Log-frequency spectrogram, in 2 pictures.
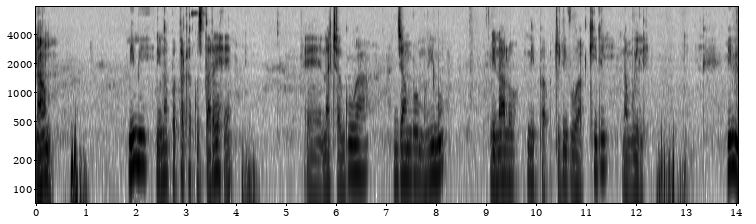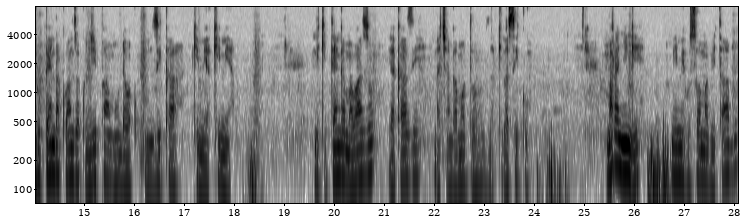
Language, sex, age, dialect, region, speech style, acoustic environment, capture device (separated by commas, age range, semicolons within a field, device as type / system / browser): Swahili, male, 25-34, Kenya - Nairobi Sheng-influenced, Kenya, relaxed; focused, people talking, mobile / Linux / Chrome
